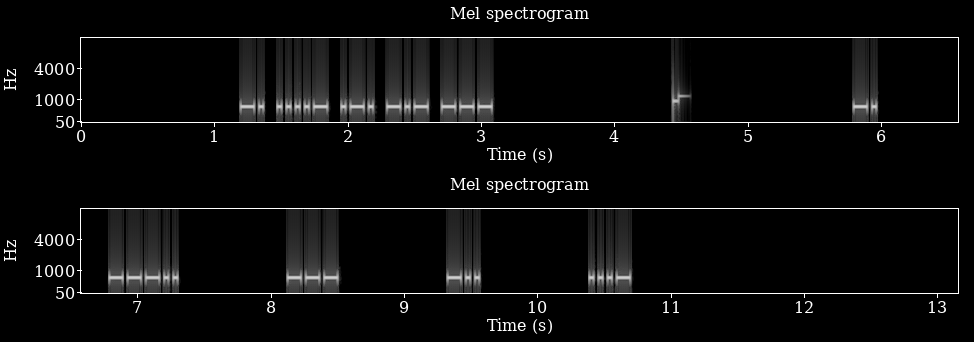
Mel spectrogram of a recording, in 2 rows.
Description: Morse code, heard as a keyed tone, about 36 wpm, spaced as for 15 wpm, 700 Hz. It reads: N4RKO N8ODV
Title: USA Call Signs - 5 Characters - 8x Character Spacing - 35wpm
